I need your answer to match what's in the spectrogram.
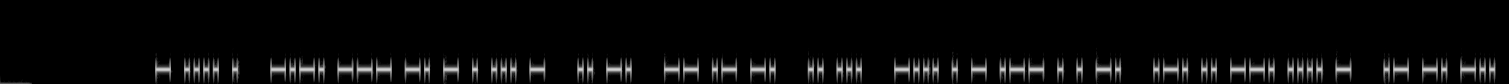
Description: Morse code, heard as a keyed tone, about 25 wpm, 700 Hz. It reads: THE CONTEST IN MAN IS BETWEEN RIGHT AND
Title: Sentences from Top 1600 Words 25wpm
